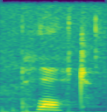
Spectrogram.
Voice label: "plot", English

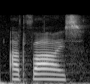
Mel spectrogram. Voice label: "advise" English

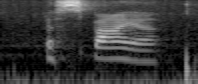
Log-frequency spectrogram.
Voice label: "aspire", English

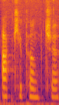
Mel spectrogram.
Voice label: "acupuncture", English

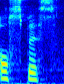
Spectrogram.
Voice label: "auspice", English

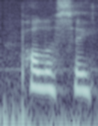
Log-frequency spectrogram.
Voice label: "policy", English; política

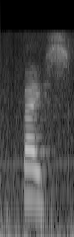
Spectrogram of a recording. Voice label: "base", English

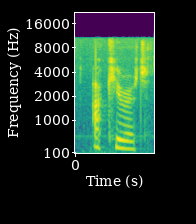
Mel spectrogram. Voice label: "accurate", English

